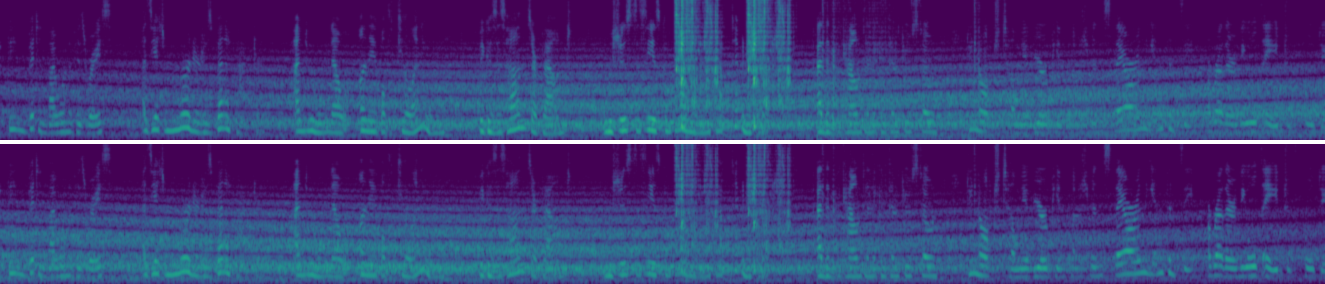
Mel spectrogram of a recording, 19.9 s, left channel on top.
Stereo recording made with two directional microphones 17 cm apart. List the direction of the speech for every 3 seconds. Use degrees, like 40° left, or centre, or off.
centre, 10° left, 30° left, 30° left, centre, 10° right, 10° right.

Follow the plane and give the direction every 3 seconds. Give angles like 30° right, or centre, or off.
40° right, 30° right, 10° right, 10° left, 30° left, 40° left, 50° left.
